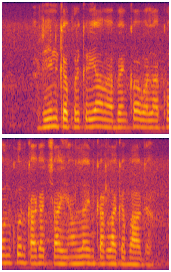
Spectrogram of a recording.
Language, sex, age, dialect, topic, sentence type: Maithili, male, 18-24, Angika, banking, question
